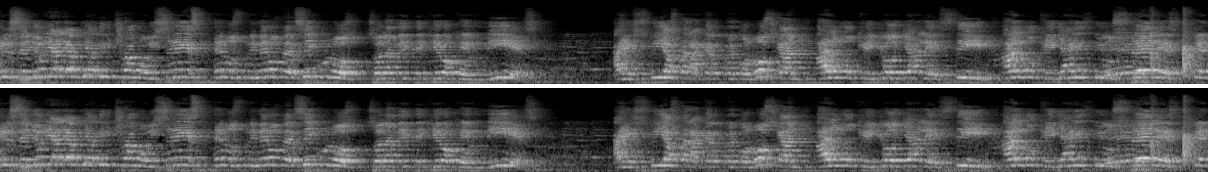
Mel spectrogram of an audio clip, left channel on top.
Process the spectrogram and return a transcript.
Señor ya le había dicho a Moisés en los primeros versículos, solamente quiero que envíes a espías para que reconozcan algo que yo ya les di, algo que ya es de ustedes,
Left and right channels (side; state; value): both; normal; correlation 0.60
